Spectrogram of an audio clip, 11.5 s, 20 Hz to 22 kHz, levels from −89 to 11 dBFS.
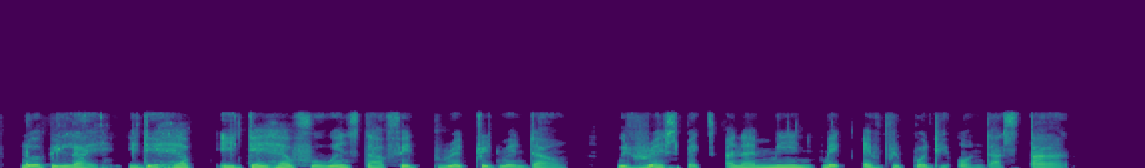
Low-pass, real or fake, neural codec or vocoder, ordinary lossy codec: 7.2 kHz; real; none; none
